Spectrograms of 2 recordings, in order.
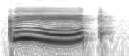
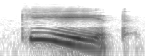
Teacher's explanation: у слові кит звук к вимовляється твердо А у слові кіт звук к вимовляється м'яко Отже діти приголосні можуть бути твердими і м'якими тверді звучать твердо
